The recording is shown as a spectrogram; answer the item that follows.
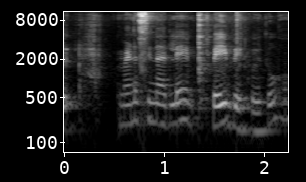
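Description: A spoon clinking and scraping against a pan as a thick okra curry is stirred, with a few sharp clinks in the middle.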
